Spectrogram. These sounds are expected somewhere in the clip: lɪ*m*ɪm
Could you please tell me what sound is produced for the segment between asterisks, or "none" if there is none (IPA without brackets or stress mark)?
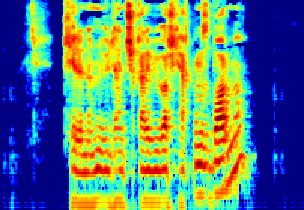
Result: n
